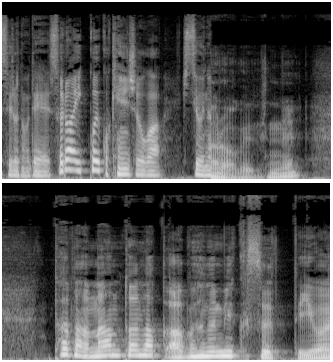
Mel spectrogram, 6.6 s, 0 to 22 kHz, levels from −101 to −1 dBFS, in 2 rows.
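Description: From 2.09 s to the end, a stereo read as mono fault sets in: interleaved left and right samples are taken as one channel. The speech drags at half speed and drops a full octave, 12 semitones, with a faint mirrored copy high in the spectrum.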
